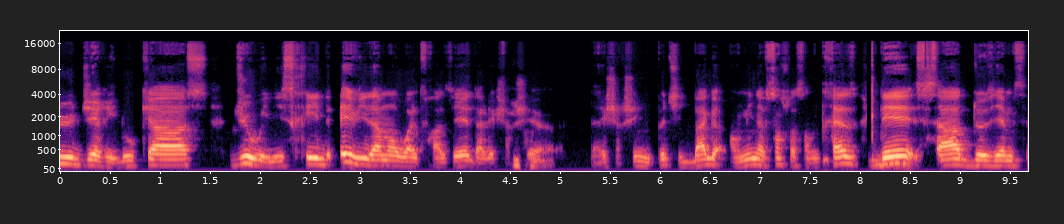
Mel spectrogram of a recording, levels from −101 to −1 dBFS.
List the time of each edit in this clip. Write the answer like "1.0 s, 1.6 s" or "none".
8.1 s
